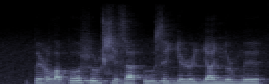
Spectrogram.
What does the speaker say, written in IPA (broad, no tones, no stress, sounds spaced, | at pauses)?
p ɘ ɭ lˠ ɘ p o ɮ u ɭ ɕ ɘ z a ʔ u z ɘ ʎ e ɭ ə ɭ ʎ a ɲ o ɭ m ɘ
